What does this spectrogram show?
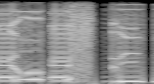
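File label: ROBVOX, robot voice; E-Lab; X Static Goldmine 1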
